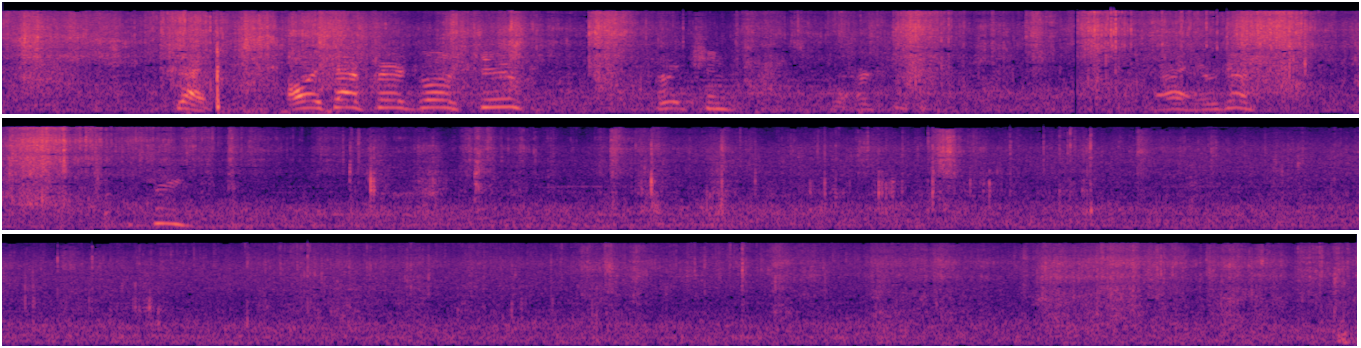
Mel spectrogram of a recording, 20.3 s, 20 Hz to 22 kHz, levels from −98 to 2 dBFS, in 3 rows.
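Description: At 5.36 s the sound drops out for about 16 ms, a brief hard gap before it carries on. The likely cause is a Bluetooth stall: radio interference delayed packets, the receiving buffer emptied, and playback halted until the retransmissions arrived. On a waveform this shows as a flat, near-silent notch; on a spectrogram, a thin vertical blank band across all frequencies with sharp edges either side.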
